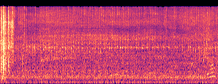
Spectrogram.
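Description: A police motorcycle's engine and a car's engine run low and steady as the two vehicles slow and stop at the roadside. A single sharp knock sounds right at the start.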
